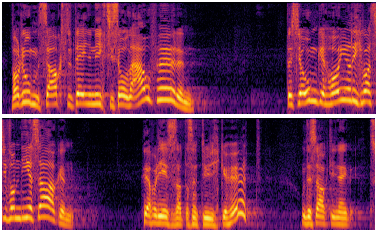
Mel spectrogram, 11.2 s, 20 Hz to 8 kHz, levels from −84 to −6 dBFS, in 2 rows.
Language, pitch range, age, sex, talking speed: English, 125-205 Hz, 50-69, male, 155 wpm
